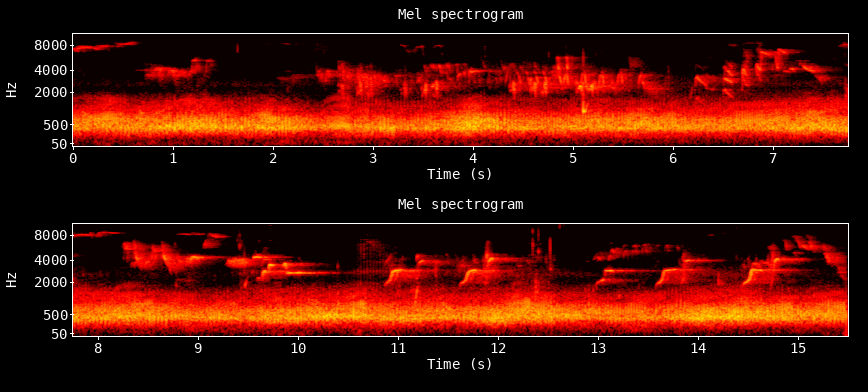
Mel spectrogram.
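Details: Frogs calling in spring at a pond on an Estonian farmstead: a dense, continuous low purring chorus, with birds chirping and whistling brief high notes throughout.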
